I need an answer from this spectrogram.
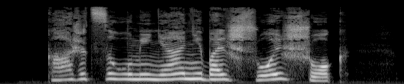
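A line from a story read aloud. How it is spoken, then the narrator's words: Whispered. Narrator (Russian): прошептала Вафля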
